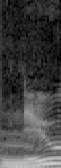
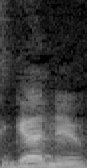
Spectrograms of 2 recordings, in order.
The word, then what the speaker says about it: GNU: I think it's new cache, but anyways, it's GNUCASH, new cache, and the idea here is 2 syllables. GNU.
